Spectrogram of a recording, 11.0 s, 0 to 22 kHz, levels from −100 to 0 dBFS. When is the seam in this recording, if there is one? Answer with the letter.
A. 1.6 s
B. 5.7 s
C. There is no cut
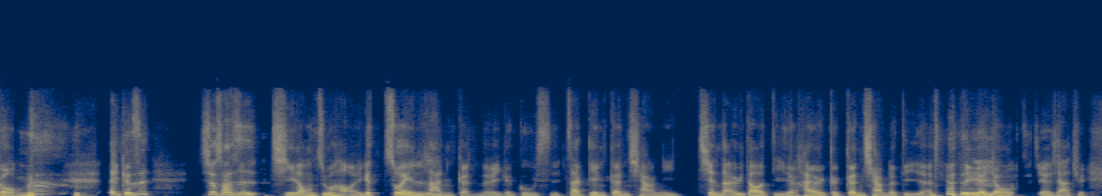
B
